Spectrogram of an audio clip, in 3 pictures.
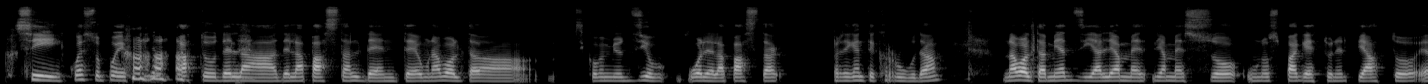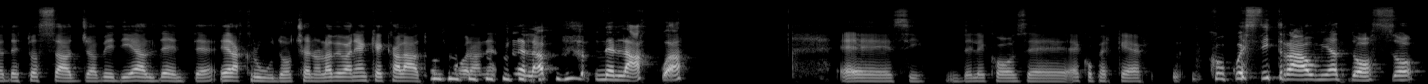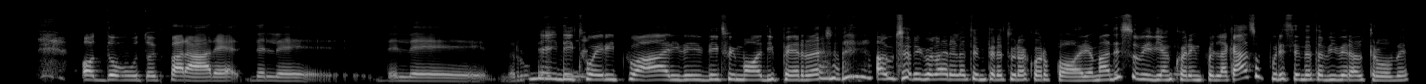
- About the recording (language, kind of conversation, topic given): Italian, podcast, Qual è un rito serale che ti rilassa prima di dormire?
- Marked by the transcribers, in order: other background noise; chuckle; chuckle; laughing while speaking: "nel nell'a nell'acqua"; other noise; chuckle; chuckle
